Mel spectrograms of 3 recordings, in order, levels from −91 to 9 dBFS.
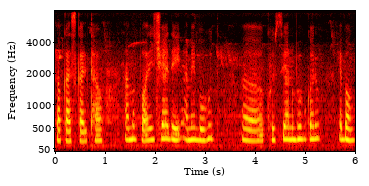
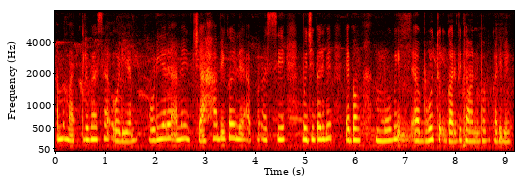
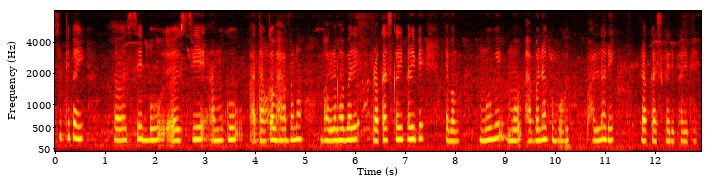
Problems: constant background noise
